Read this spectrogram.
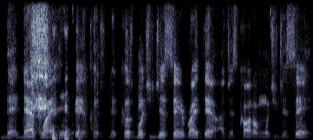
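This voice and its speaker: A man's voice: mid-range voice, a loud crowd, low-quality recording. A man in his thirties hosting a casual podcast chat, jumping in and teasing his guests. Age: 30s. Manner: lively, teasing, quick to jump in. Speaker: podcast host.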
